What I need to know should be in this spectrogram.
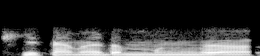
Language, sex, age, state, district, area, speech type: Marathi, male, 18-30, Maharashtra, Washim, rural, conversation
